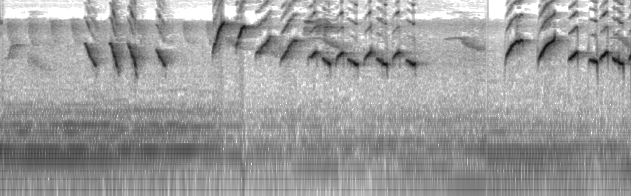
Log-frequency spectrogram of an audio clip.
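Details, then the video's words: Chatty greater green leafbird in a garden: steep rising sweeps, then a tumbling chatter of curved whistled notes, a pause, and more quick rising and falling phrases, with a low hum behind. "CUCAK IJO cerewet bin bawel"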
